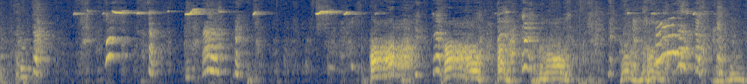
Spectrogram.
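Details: On a rainy day indoors, Alaskan Malamute puppies play with a young adult male, giving high, wavering whines and short yips in quick overlapping bursts.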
